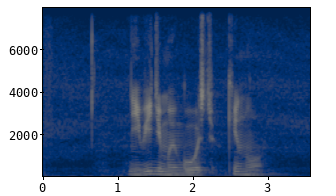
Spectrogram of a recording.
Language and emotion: Russian, neutral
